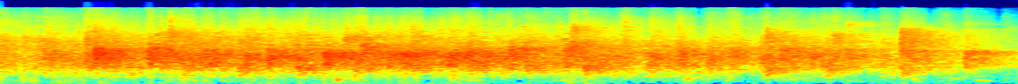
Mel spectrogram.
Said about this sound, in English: Let's give a round of applause for the game team.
